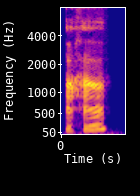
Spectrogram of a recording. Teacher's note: It's pronounced with a slight upward or flat intonation.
